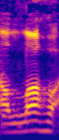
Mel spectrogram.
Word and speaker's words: Allah: Whenever Fatha or Dhamma comes before Allah, you have to pronounce it heavily.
